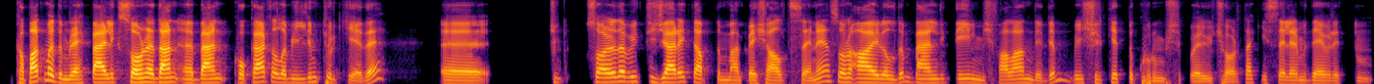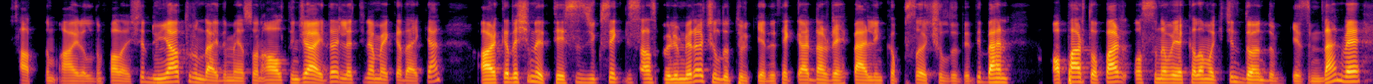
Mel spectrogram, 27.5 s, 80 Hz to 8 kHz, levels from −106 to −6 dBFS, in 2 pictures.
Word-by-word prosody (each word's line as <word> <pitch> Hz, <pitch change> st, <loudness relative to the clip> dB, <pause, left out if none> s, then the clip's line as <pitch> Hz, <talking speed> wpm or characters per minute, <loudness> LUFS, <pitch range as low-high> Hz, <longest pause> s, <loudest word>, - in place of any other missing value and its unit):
Kapatmadım. 125 Hz, -, +5 dB
Rehberlik, 140 Hz, +4 st, +6 dB
sonradan, 155 Hz, +1 st, +7 dB
eee, 130 Hz, -3 st, -2 dB
ben 140 Hz, +1 st, +6 dB
kokart 155 Hz, +4 st, +3 dB
alabildim 140 Hz, +1 st, -3 dB
Türkiye'de. -, -, -4 dB, 0.6 s
Eee, 105 Hz, -1 st, 0 dB, 0.6 s
çün -, -, -14 dB, 0.2 s
sonra 155 Hz, 0 st, +3 dB
da 175 Hz, -1 st, +3 dB
bir 170 Hz, -, -4 dB
ticaret 155 Hz, 0 st, +2 dB
yaptım 125 Hz, -5 st, -2 dB
ben 110 Hz, 0 st, -3 dB
5-6 110 Hz, -1 st, -2 dB
sene. 165 Hz, -, -2 dB
Sonra 155 Hz, -4 st, -2 dB
ayrıldım. 140 Hz, +2 st, +2 dB
"Benlik 135 Hz, 0 st, -1 dB
değilmiş" 135 Hz, -5 st, -5 dB
falan 130 Hz, +2 st, -3 dB
dedim, 175 Hz, -, -9 dB
bir 130 Hz, -, -7 dB
şirket 130 Hz, +2 st, -8 dB
de -, -, -6 dB
kurmuştuk 100 Hz, -3 st, -12 dB
böyle 95 Hz, -1 st, -5 dB
3 95 Hz, -, -12 dB
ortak. 130 Hz, +10 st, -6 dB
Hisselerimi 110 Hz, -2 st, -4 dB
devrettim, 100 Hz, -2 st, -7 dB
sattım, -, -, -9 dB
ayrıldım 95 Hz, -1 st, -6 dB
falan 100 Hz, -3 st, -3 dB
işte. 145 Hz, -, -13 dB
Dünya 160 Hz, +5 st, +3 dB
turundaydım 120 Hz, -, -4 dB
en 100 Hz, -1 st, -6 dB
son, 105 Hz, +2 st, -8 dB
6'ncı 115 Hz, +6 st, 0 dB
ayda 155 Hz, +4 st, +4 dB
Latin 140 Hz, -3 st, -5 dB
Amerika'dayken 130 Hz, -4 st, -4 dB, 0.4 s
arkadaşım 145 Hz, +7 st, +3 dB
dedi, -, -, -1 dB
"Tezsiz 130 Hz, +2 st, -4 dB
yüksek 145 Hz, +3 st, -4 dB
lisans 140 Hz, +1 st, -3 dB
bölümleri 130 Hz, +5 st, +1 dB
açıldı 145 Hz, -11 st, -3 dB
Türkiye'de, 100 Hz, -2 st, -6 dB
tekrardan 120 Hz, +1 st, -2 dB
rehberliğin 110 Hz, 0 st, 0 dB
kapısı -, -, -9 dB
açıldı" 100 Hz, -3 st, -7 dB
dedi. 150 Hz, -, -11 dB
Ben, 145 Hz, -1 st, +5 dB, 0.4 s
apar 165 Hz, 0 st, +4 dB
topar 160 Hz, +1 st, +4 dB
o 135 Hz, -, -4 dB
sınavı 135 Hz, 0 st, -2 dB
yakalamak 130 Hz, 0 st, -1 dB
için 165 Hz, -4 st, -11 dB
döndüm 110 Hz, -5 st, -1 dB
gezimden 95 Hz, -, -1 dB
ve 175 Hz, +1 st, +7 dB
130 Hz, 150 wpm, -24 LUFS, 110-150 Hz, 0.6 s, sonradan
